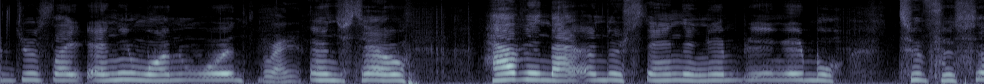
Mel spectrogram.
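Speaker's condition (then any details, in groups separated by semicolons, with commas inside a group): Cerebral palsy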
